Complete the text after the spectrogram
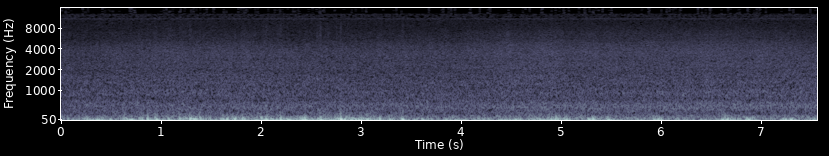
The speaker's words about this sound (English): You know, it's interesting. I don't know how much of that is wind, how much of that is ocean, but it's never ending.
